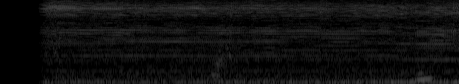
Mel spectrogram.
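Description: Small electric horse clippers buzzing faintly and steadily while trimming a horse's muzzle.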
